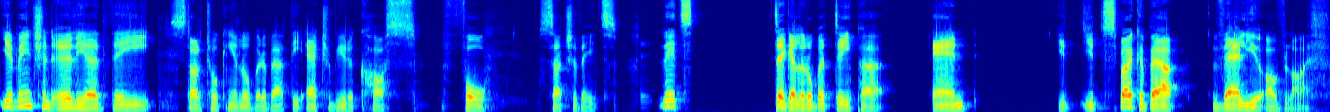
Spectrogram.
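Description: Lively in intonation, a man with a New Zealand accent speaks at a fairly slow pace with long, frequent pauses. The sound is dry and close with no echo, in a very clean recording with a silent background. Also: medium pitch for a man. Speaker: podcast host. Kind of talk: interview. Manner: hesitant, many fillers.

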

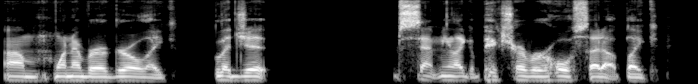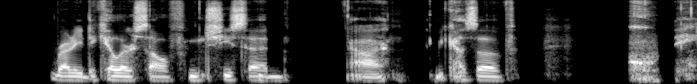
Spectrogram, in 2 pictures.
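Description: With an American accent, a man talks at a moderate pace in a fairly low, monotone, flat voice with long, frequent pauses. The recording is very clean with a silent background and a dry, close sound with no echo. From Ohio, small town. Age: 20s. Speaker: former carpenter, social media creator. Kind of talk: casual chat. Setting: studio.

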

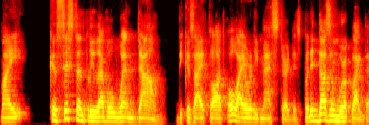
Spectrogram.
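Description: A man with a Hungarian accent, ordinary pitch variation and a quiet background. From Transylvania, Romania (Hungarian minority). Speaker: copywriting consultant. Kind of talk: interview.

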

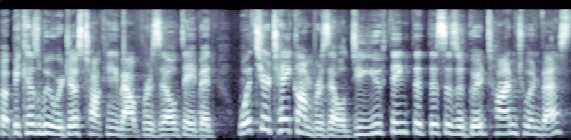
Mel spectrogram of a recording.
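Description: An unremarkable speaking voice: a woman with a medium pitch and lively intonation talks at a fairly quick pace with hardly any pauses and very even loudness, in a dry, close sound with no echo. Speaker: TV business news anchor. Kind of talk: live TV market news. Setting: TV studio.

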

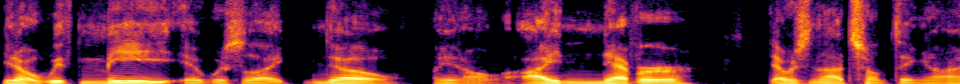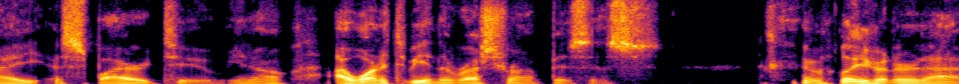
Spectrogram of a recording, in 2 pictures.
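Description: A man speaks in an ordinary speaking voice with an American accent, his pitch fairly low and its variation ordinary. The pace is moderate, and the sound is dry and close with no echo against a quiet background. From upstate New York (Albany). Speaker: bank CEO. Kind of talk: interview conversation.

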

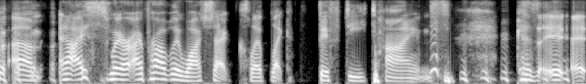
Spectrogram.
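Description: In a plain, everyday voice, a woman speaks at a fairly slow pace with medium pitch and lively intonation, the sound dry and close with no echo. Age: 40s. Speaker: burlesque performer. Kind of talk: casual chat.

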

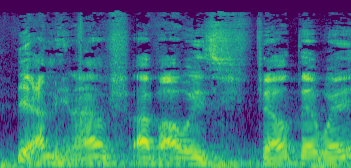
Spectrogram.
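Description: With a Southern US accent, a man swings his pitch very widely amid audible room echo and noticeable background noise. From US South, Mississippi. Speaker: baseball pitcher. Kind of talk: interview. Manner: halting, many fillers.

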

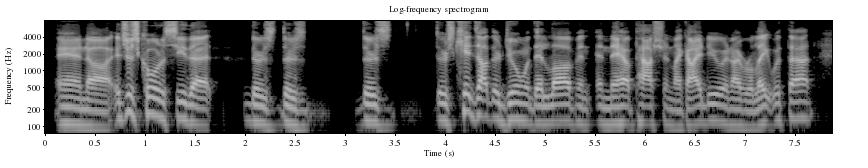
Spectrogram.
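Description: A man with an American accent and an ordinary speaking voice talks at a fairly quick pace and a medium pitch, with ordinary pitch variation and a quiet background. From US Midwest, Milwaukee, Wisconsin. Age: 30s. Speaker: pro skateboarder. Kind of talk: casual interview. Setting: studio. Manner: casual, filler-heavy.

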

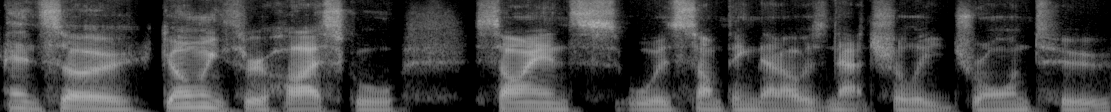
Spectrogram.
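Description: A man with an Australian accent speaks at a very deep, low pitch and fairly slow pace, his intonation fairly even against a quiet background. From Australia, Melbourne. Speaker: nutritionist and physiotherapist. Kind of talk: interview.

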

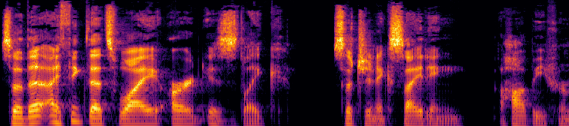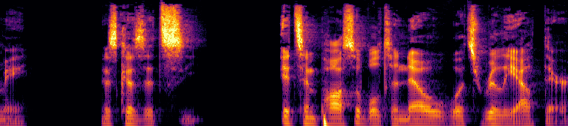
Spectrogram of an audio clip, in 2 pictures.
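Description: Against a quiet background, a man talks at a fairly quick pace with vocal fry. His pitch is medium and his intonation fairly even. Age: 30s. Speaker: collector and podcast co-host. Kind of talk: casual chat.

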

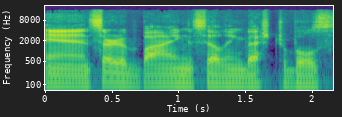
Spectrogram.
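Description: A man speaks in a fairly low voice at a moderate pace. The recording is very clean with a silent background and a dry, close sound with no echo. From Mexico (Nuevo Laredo), later Guatemala. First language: Spanish. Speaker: nonprofit microfinance leader. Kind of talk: interview, personal story.

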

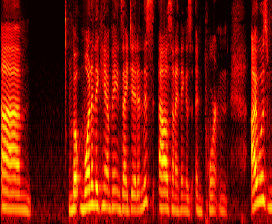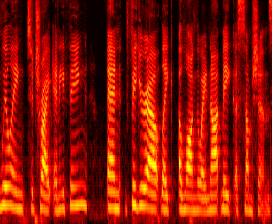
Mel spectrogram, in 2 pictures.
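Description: A woman at medium pitch talks at a moderate pace in an animated, bright, sharp tone, with ordinary pitch variation and big swings in loudness. The recording is very clean with a silent background. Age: 50s. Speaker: TV host and lifestyle expert. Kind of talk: casual chat.

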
